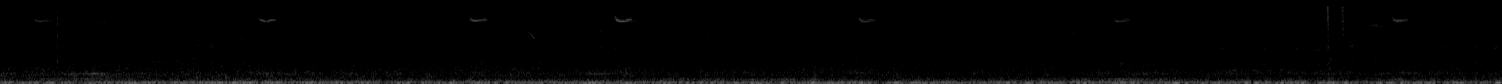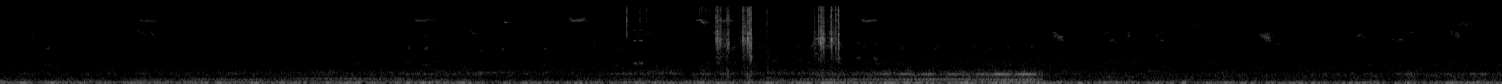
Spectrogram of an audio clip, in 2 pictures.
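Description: Small birds chirping outdoors: short high notes repeating every second or two over a low steady rumble. A few sharp clicks come a little after the middle.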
